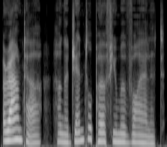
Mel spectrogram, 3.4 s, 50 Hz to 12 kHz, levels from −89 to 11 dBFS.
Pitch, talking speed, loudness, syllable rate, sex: 190 Hz, 145 wpm, -20 LUFS, 4.5 syllables/s, female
